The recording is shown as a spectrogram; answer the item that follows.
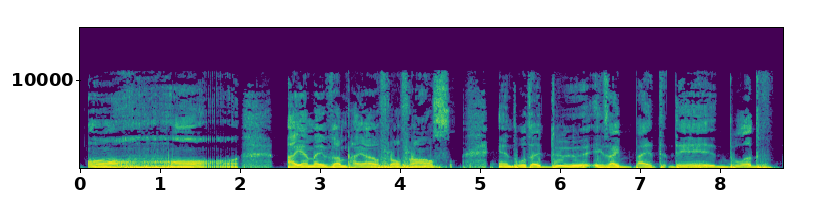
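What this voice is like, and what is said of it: Mock Eastern European Dracula vampire accent. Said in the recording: “how do French people sound? ... Damn it, now I'm just doing Eastern European. Now I'm actually doing Dracula.”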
